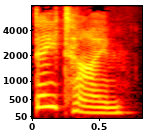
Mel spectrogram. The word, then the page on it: daytime: British English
